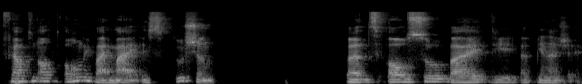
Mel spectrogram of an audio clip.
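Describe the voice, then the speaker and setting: The voice has a bright, sharp tone and lively intonation, with a Brazilian Portuguese accent. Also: man. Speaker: academic dean. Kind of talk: conference presentation read aloud. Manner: hesitant, many filler sounds.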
